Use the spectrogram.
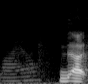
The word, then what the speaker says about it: Lisle: It's Lisle, isn't it pronounced Lyle?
